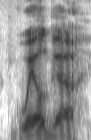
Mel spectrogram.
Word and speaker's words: Gaeilge: Gaelic is a language group. Gaeilge is a Gaelic language. Gaeilge is specifically to Irish.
